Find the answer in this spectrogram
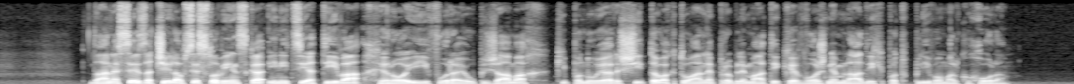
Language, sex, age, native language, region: Slovenian, male, 30-49, Slovenian, Central Slovenia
